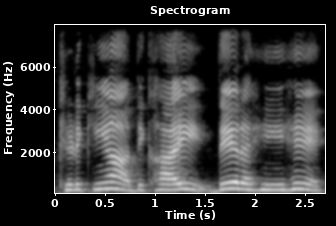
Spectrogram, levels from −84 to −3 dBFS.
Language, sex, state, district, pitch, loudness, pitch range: Hindi, female, Madhya Pradesh, Bhopal, 255 Hz, -17 LUFS, 250-280 Hz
